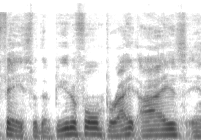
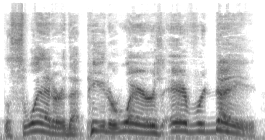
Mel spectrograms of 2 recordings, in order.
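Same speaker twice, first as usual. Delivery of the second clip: shouting; 9 semitones higher, 6 dB louder than usual. A narrator's reading. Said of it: "shouted Russ DeLuca".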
